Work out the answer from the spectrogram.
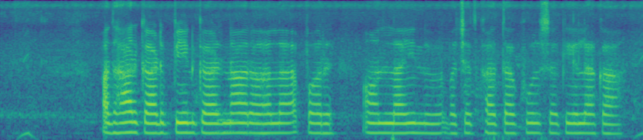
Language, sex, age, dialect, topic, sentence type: Bhojpuri, female, 18-24, Southern / Standard, banking, question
